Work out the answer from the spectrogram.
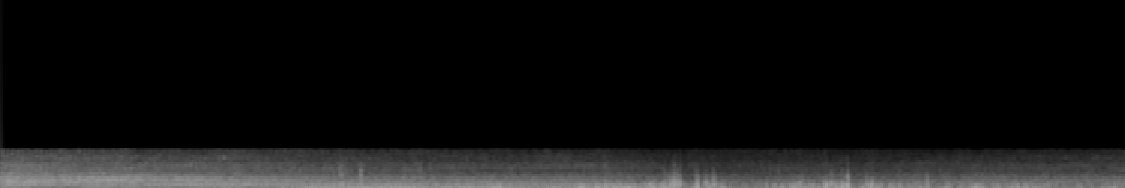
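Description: Car engine running steadily while the car drives slowly along the track, with wind buffeting the microphone in gusts from about four seconds in.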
